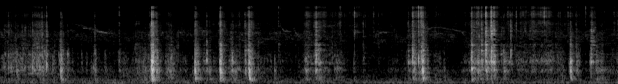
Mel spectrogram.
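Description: Small plastic toy parts click and rattle as they are handled.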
